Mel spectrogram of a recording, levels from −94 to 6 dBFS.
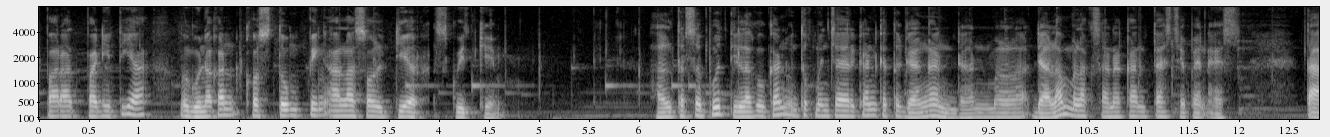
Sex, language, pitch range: male, Indonesian, 115-140 Hz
